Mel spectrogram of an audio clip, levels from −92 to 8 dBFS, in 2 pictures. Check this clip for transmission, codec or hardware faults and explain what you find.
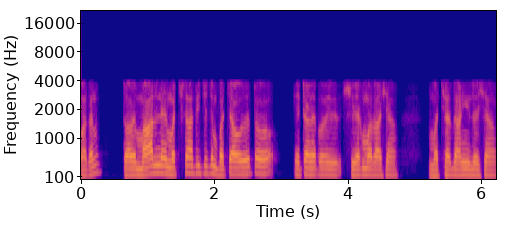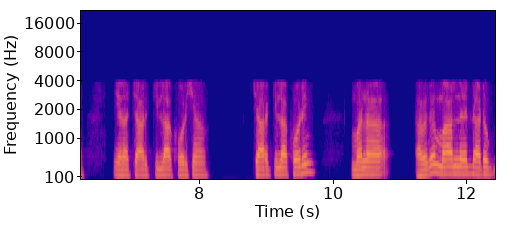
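One fault runs through the whole recording: Speex codec damage, plainly audible from start to finish. Speex is a CELP coder, and at a low setting it has little budget left to describe the excitation, so the speech comes out hoarse and grainy. The harshness points to a low bitrate, roughly 11 kbps. On a spectrogram nothing appears above 3.8 kHz, and the harmonics below that look smeared and noisy rather than cleanly striated.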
